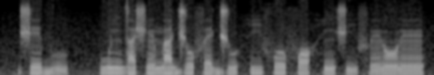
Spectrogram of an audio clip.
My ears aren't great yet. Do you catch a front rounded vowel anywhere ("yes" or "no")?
no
